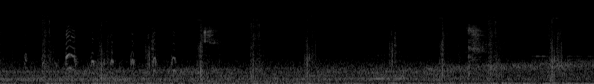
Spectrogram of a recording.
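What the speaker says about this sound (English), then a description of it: "Chicken." A chicken clucks repeatedly in the video game Arx Fatalis, short clucks scattered over a steady low ambient drone, with faint footstep-like taps, no talk.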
